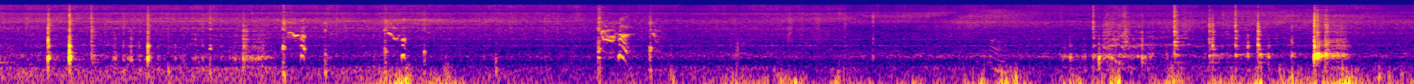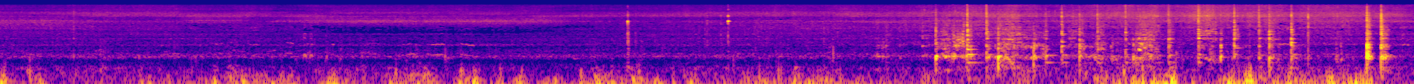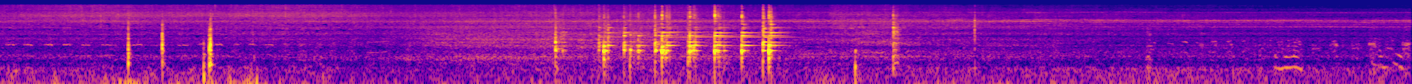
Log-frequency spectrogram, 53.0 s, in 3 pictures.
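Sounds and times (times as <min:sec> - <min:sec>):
food sizzling in a pot: 0:00.0 - 0:53.0
ladle scraping a metal pot: 0:02.9 - 0:03.5, 0:13.3 - 0:16.9, 0:28.6 - 0:34.0, 0:42.3 - 0:45.3.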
